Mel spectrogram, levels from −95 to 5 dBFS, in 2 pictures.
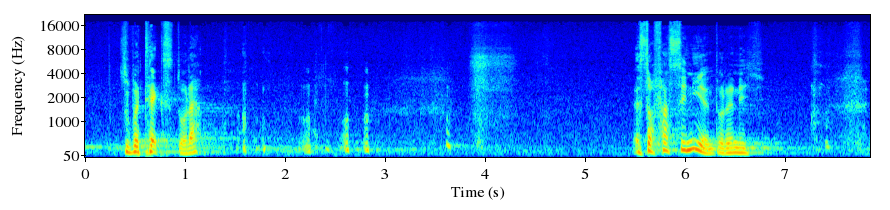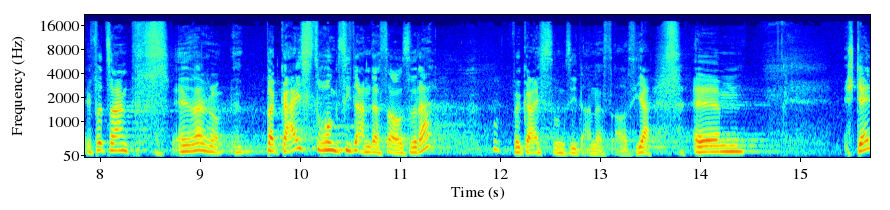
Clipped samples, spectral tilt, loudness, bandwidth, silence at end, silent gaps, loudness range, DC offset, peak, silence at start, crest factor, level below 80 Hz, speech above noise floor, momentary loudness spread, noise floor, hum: under 0.1%; -6 dB/octave; -25 LUFS; 18 kHz; 0 s; none; 19 LU; under 0.1%; -4 dBFS; 0 s; 24 dB; -70 dBFS; 34 dB; 23 LU; -58 dBFS; none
